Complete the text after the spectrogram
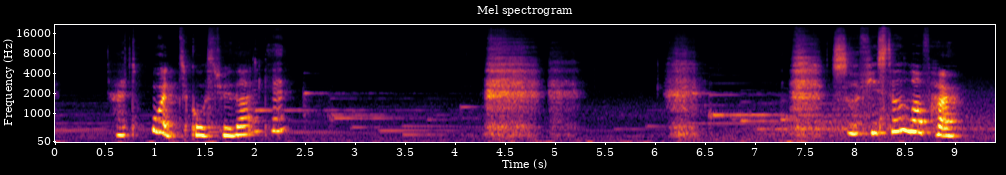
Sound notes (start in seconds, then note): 4.3 crying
